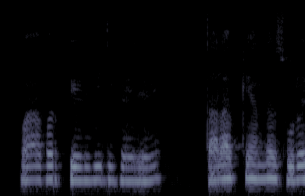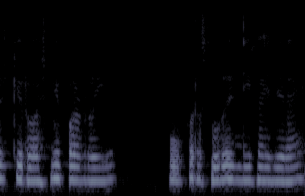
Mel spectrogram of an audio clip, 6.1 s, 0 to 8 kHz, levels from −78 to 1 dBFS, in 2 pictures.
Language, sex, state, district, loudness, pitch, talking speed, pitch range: Hindi, male, Andhra Pradesh, Anantapur, -43 LUFS, 160 Hz, 225 wpm, 155-165 Hz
